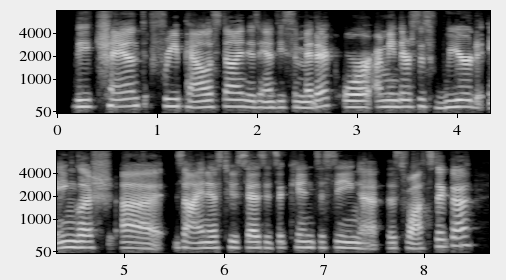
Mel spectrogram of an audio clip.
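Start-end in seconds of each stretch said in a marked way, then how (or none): none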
